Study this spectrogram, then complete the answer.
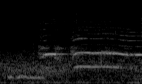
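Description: A single bird gives a soft, drawn-out cooing call, fairly close and clear against quiet outdoor background.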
